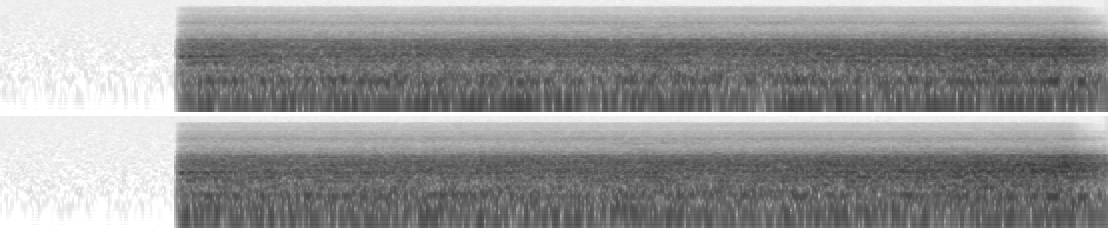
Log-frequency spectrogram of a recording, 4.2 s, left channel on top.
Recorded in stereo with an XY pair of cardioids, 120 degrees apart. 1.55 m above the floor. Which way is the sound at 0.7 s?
30° right.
